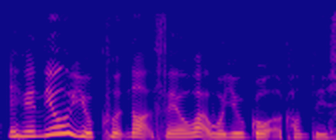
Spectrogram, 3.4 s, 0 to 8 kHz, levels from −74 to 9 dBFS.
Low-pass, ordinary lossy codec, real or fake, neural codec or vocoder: 7.2 kHz; none; real; none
